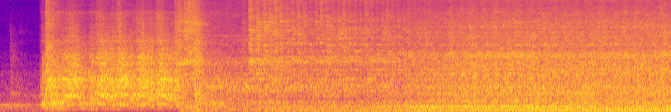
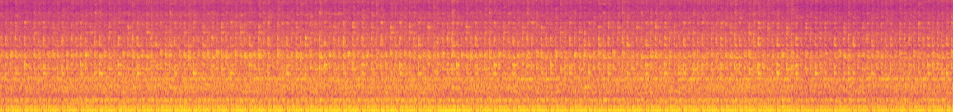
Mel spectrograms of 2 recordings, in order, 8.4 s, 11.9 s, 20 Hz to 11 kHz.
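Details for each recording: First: Model A Ford started cold after sitting overnight, following manifold gasket replacement: cranks, catches and settles into a busy uneven idle with a ticking puff; owner still suspects a warped exhaust manifold gasket at number 4, an exhaust leak. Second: Model A Ford heard from the back at the tailpipe after exhaust manifold gasket replacement: steady, even low putter at idle with no ticking or leak puffing; exhaust sounds healthy.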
